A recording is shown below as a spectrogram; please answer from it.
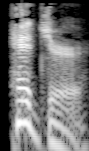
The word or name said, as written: hedger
